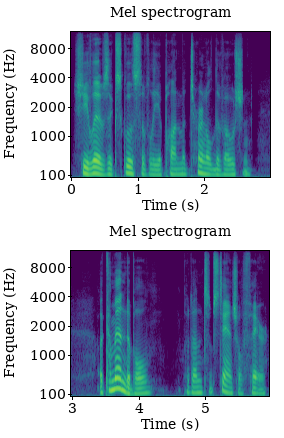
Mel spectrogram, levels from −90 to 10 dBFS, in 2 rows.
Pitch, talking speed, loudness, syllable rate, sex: 135 Hz, 110 wpm, -19 LUFS, 5.7 syllables/s, male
